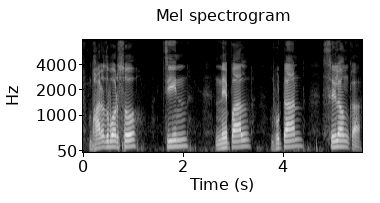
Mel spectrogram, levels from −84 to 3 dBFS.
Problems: constant background noise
